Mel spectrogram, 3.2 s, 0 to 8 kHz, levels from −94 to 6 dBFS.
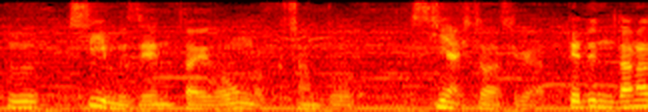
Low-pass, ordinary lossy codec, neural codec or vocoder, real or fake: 7.2 kHz; Opus, 32 kbps; none; real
